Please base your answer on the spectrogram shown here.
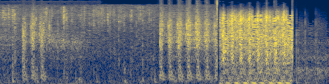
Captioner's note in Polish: odgłos karabinu maszynowego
